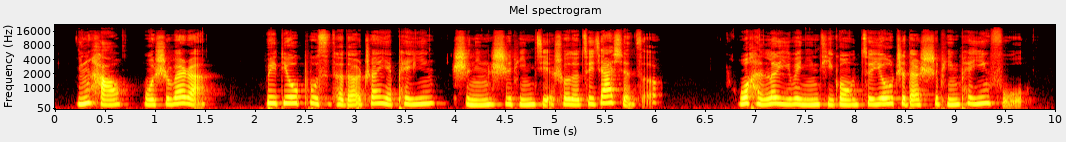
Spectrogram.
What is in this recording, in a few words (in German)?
Chinesisch Mandarin, voiceover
